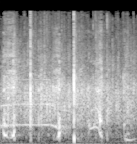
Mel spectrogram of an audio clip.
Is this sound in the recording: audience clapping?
yes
